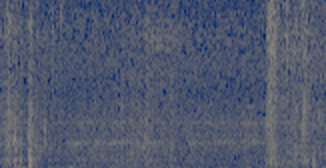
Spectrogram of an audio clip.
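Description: Heavy rough-sawn pine barn door swinging open quietly on greased pintle strap hinges, with no squeak. A light knock or two just after the start, over faint outdoor background.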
